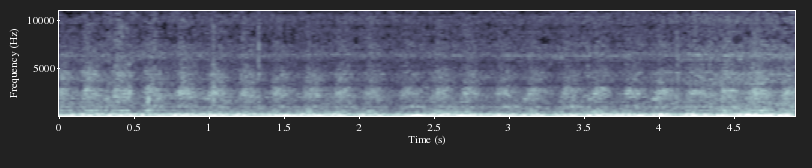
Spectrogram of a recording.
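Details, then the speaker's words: Big-block V8 swap in a dually truck, first start after carburetor cleaned of coolant and oil: fires right up and settles into a steady, deep, even idle with no knocking or ticking; over 40 psi oil pressure, healthy. "spinning over just fine come on sweetie yeah well pressure hey listen she fired right up"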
